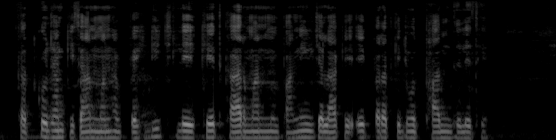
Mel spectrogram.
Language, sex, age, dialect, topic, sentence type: Chhattisgarhi, male, 18-24, Western/Budati/Khatahi, agriculture, statement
